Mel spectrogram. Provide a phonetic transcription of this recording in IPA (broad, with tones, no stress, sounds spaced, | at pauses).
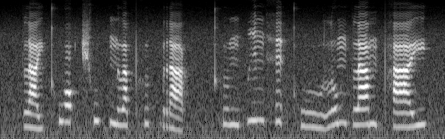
p l a˩˦ j kʰ w ɔ˥˩ ʔ t͡ɕʰ u˥˩ k̚ n ɯ˧ a̯ pʰ ɯ˦˥ k̚ r a˨˩ k̚ | kʰ ɯ˧ ŋ p i˥˩ n h e˥˩ ʔ kʰ w uː˨˩ l o˥˩ m p l a˥˩ m pʰ a˦˥ j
